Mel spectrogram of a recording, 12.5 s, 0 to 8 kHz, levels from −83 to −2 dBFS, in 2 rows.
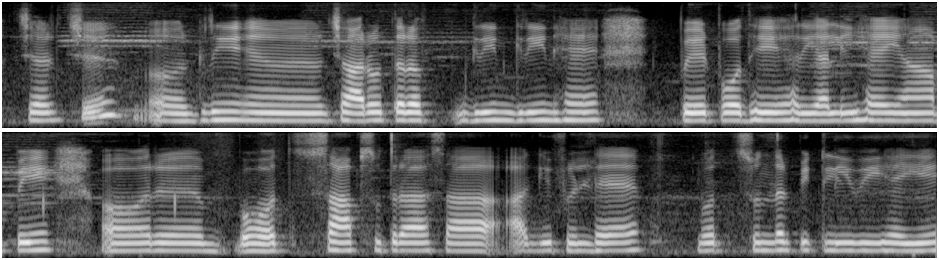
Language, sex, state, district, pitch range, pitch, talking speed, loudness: Hindi, female, Bihar, Araria, 180-190 Hz, 185 Hz, 135 wpm, -17 LUFS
